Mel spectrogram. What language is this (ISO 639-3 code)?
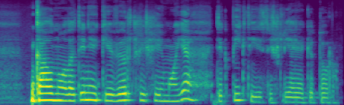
lit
